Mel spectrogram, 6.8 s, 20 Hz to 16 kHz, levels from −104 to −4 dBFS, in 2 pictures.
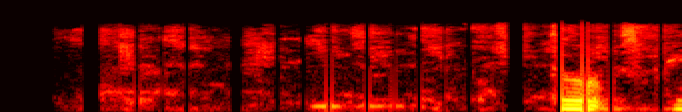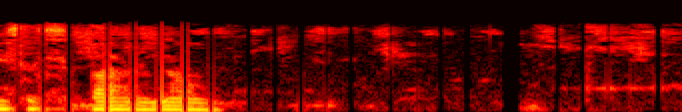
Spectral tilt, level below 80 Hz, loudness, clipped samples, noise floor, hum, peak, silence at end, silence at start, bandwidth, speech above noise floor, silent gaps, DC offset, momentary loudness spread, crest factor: -7 dB/octave; -62 dBFS; -34 LUFS; under 0.1%; -66 dBFS; none; -16 dBFS; 0.15 s; 0.6 s; 7.6 kHz; 34 dB; 1.15-1.20 s, 2.54-2.61 s, 5.92-6.00 s; under 0.1%; 28 LU; 22 dB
